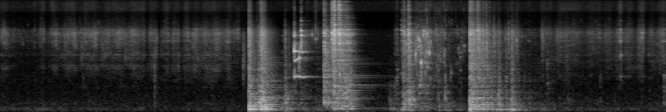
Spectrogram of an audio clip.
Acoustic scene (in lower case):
kitchen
